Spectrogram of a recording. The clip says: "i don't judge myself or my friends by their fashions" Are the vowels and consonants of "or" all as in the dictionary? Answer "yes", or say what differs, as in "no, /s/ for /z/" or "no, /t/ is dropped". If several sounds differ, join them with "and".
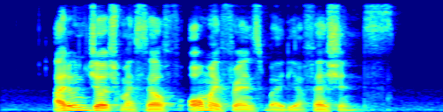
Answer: no, /l/ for /ɹ/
